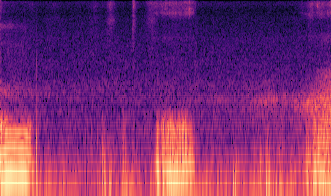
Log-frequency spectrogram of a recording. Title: snoring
